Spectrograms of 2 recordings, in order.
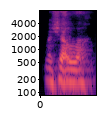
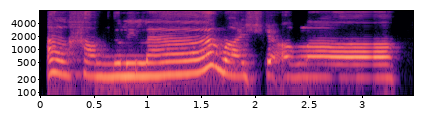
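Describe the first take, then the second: First: Much softer, lower Masya Allah; low-energy Masya Allah. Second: Very slow, drawn-out Alhamdulillah Masya Allah; grateful awe. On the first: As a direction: mutter it without feeling. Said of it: "Nggak mungkin kan". (lirih tanpa semangat) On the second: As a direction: savour each word in thanks. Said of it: "kata energi tinggi apa coba". (syukur yang pelan dan tulus) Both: Shown as a demonstration.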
